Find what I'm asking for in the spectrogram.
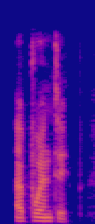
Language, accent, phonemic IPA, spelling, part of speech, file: French, France, /a.pwɛ̃.te/, appointer, verb, LL-Q150 (fra)-appointer.wav
- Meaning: 1. to salary (attribute a salary to a position) 2. to appoint (attribute a job, a position to someone) 3. to sharpen into a point 4. to unite; to become united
